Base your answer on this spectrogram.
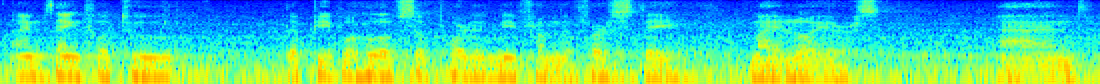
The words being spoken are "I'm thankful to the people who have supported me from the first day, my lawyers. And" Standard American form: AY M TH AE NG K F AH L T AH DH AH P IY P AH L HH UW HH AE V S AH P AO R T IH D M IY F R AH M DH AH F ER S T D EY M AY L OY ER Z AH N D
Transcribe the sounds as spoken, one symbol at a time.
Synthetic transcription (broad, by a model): AY M TH AE NG K F AH L T AH DH AH P IY P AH L HH UW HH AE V S AH P AO R T IH D M IY F R AH M DH AH F ER S D EY M AY L OY ER Z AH N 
